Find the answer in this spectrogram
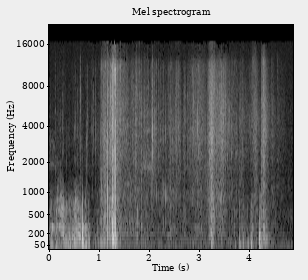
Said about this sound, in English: Oh, hold on. We got a roll of toilet paper right here. I'm going to roll out 7.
